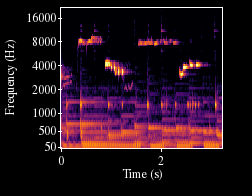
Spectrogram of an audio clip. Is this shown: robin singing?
yes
